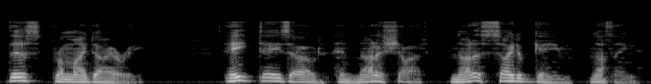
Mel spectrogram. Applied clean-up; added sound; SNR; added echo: none; none; none; none.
